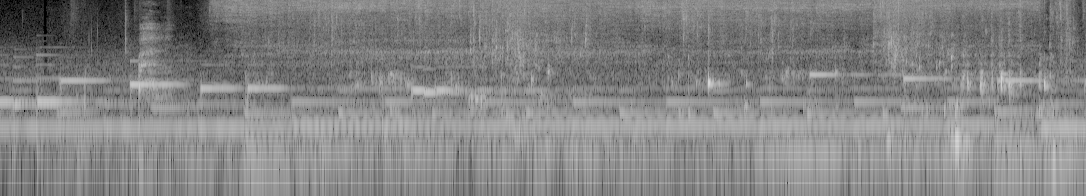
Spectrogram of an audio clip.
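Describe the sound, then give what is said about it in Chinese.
A tap runs steadily with a broad hiss while a cup is rinsed underneath, with light clinks and shifting splashes as the water hits it, plus a faint tonal hum throughout. “好，杯也洗好了”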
